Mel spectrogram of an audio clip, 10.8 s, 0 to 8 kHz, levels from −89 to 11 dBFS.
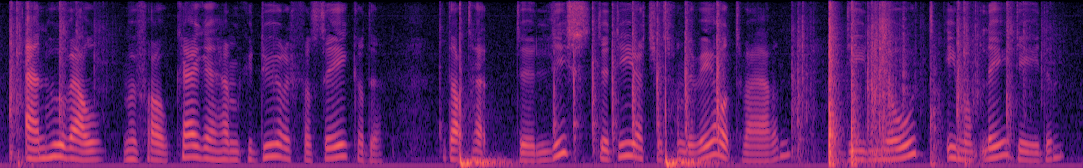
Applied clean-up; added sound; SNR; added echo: none; Thump, thud + Computer keyboard; 3 dB; none.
